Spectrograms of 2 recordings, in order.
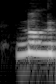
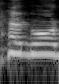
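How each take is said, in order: First: It is said fast, squeezed into one syllable. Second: Both words are said fully and clearly. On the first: "Said really fast" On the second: "It's just hang on"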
